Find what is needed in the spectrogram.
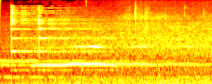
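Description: Steady low outdoor background rumble from a field recording, with a few faint held tones of ambient music lingering over it.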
